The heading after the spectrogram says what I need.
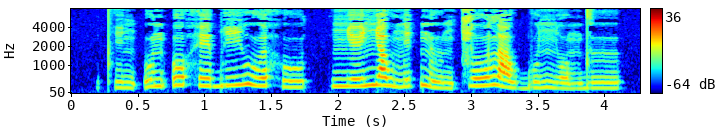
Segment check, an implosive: absent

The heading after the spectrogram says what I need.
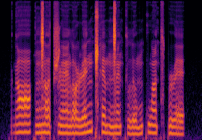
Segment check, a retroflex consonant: present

